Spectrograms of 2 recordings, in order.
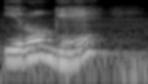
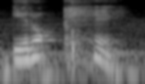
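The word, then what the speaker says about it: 이렇게: So ang basa dito hindi iroge kundi iroke.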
